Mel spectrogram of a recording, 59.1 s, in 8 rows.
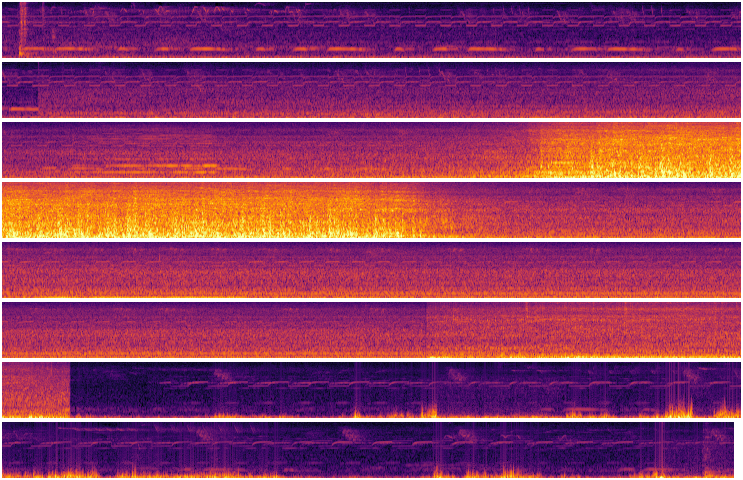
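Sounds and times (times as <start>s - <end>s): train wheels rushing on rails: 17.3s - 45.0s
car driving over crossing: 37.3s - 45.0s.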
